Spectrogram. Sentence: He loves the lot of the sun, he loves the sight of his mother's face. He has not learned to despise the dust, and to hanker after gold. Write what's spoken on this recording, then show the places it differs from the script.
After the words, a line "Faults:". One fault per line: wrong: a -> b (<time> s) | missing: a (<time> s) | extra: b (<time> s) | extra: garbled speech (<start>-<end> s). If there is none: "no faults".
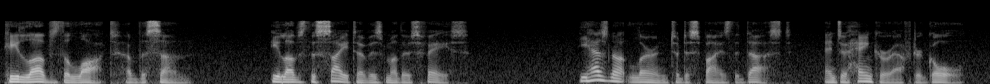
He loves the lot of the sun, he loves the sight of his mother's face. He has not learned to despise the dust, and to hanker after gold.
Faults:
no faults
